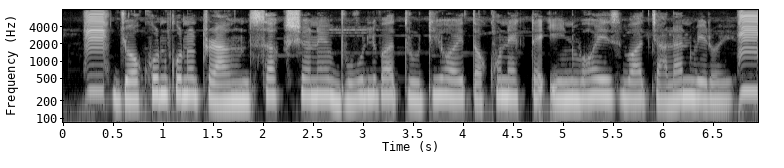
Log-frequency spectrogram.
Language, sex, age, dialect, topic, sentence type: Bengali, female, 18-24, Northern/Varendri, banking, statement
